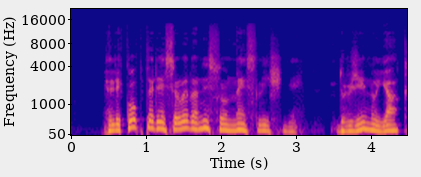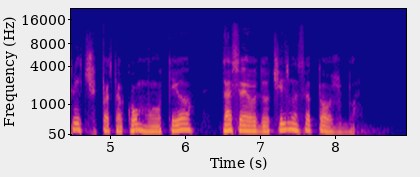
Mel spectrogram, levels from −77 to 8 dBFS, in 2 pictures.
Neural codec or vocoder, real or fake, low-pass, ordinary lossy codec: codec, 32 kHz, 1.9 kbps, SNAC; fake; 14.4 kHz; none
